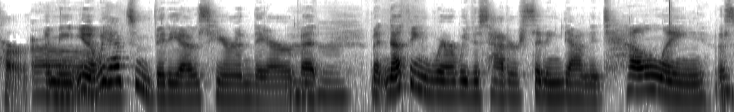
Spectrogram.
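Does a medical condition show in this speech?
Yes: cleft palate; congenital.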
